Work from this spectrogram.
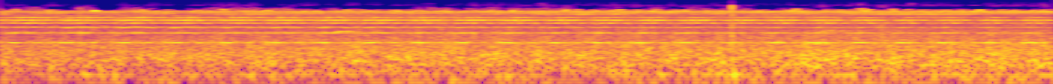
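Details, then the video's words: Cicada in the Borneo rainforest, producing a steady, unbroken metallic whine: one sustained tone with a ladder of even overtones, holding level for the whole stretch, with a faint click or two and no other clear sounds. "Borneo Rain Forest Cicada - Cicada sound - cicada noise"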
